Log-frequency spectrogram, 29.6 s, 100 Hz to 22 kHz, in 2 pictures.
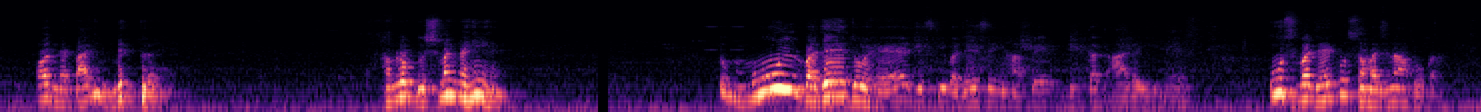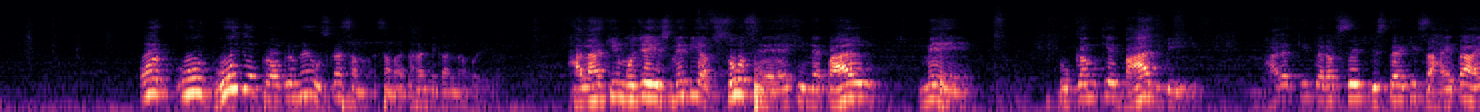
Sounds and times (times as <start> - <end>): Narration, monologue: 0.0 - 29.6
Male speech, man speaking: 0.4 - 1.8, 3.8 - 5.1, 7.2 - 12.0, 12.7 - 14.5, 16.2 - 19.8, 20.5 - 24.6, 25.4 - 29.6.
